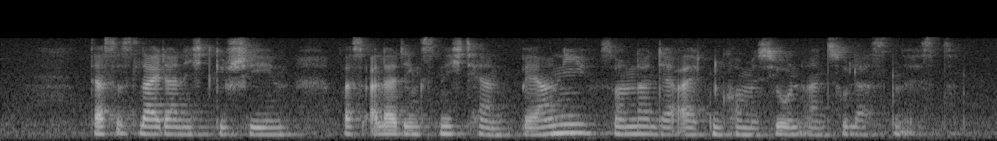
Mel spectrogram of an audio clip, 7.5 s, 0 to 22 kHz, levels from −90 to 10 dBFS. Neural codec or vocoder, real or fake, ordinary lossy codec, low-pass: none; real; none; 7.2 kHz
